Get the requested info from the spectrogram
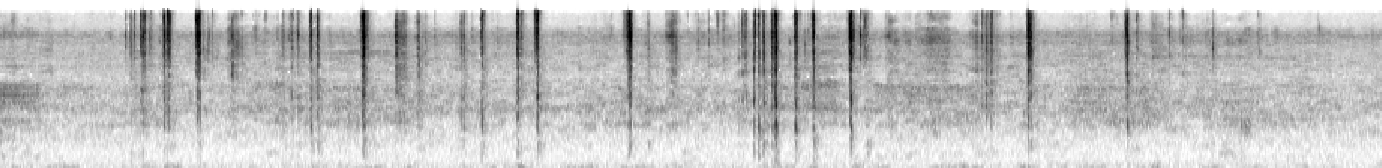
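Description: A brand-new fixed-blade knife carving chips off a dry, weathered stick: a string of sharp, crisp cracks as the blade bites in and shavings split away, irregular and densest about five seconds in. The clean bites test how sharp the blade is straight out of the box.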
